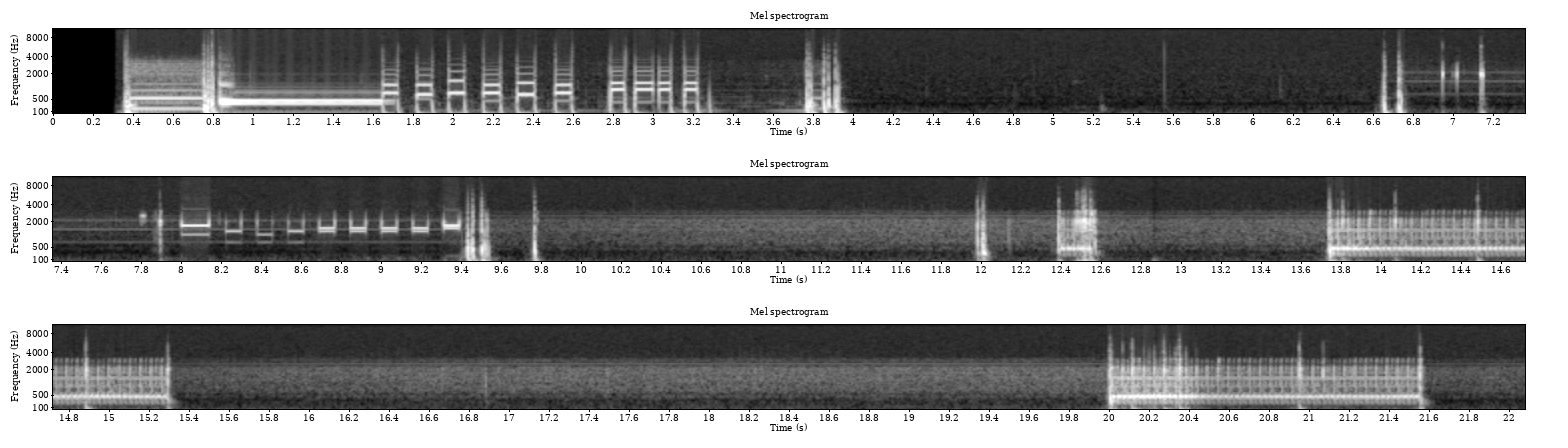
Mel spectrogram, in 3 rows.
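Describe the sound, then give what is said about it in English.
A telephone call dialed on a line and routed through crossbar exchanges, including a 4A and a crossbar 5, to an intercept in Toronto: rapid dialing tones, a quiet gap, a burst of routing tones, then a few longer steady tone bursts. “this next call to Centralized Intercept in Toronto demonstrates it. This was called on my east side line, and it went through Forest Hills. 21233. The Toronto 4A. 4162. To a crossbar 5.”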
